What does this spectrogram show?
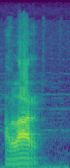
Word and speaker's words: hablar: But that is why we have these silent H's written in Spanish in words like hablar, hecho, hacer, okay?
